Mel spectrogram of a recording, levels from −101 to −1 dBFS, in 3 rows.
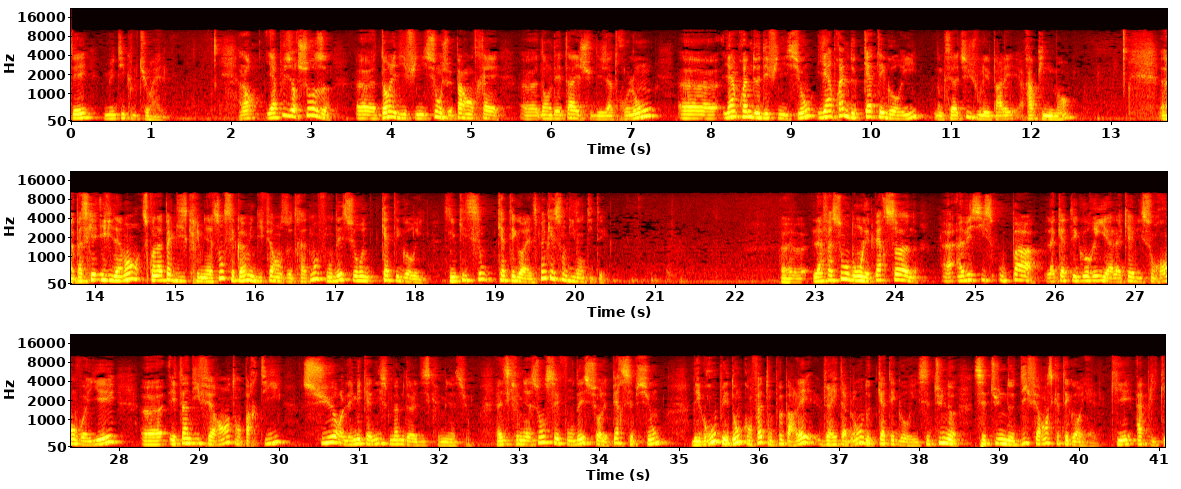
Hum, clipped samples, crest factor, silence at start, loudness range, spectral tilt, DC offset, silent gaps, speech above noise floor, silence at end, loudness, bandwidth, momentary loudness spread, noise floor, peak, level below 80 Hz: none; under 0.1%; 18 dB; 0 s; 4 LU; -5.5 dB/octave; under 0.1%; none; 27 dB; 0 s; -25 LUFS; 10.5 kHz; 10 LU; -51 dBFS; -6 dBFS; -58 dBFS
